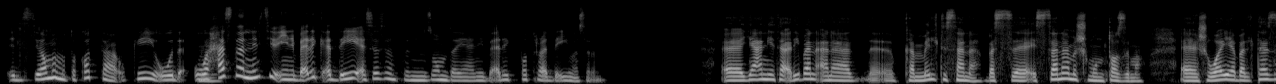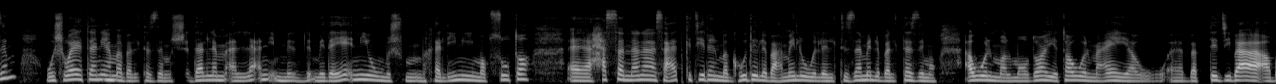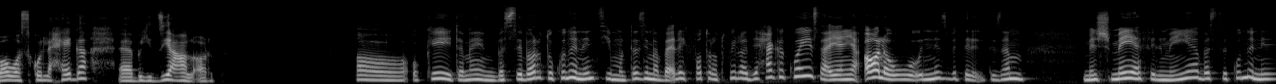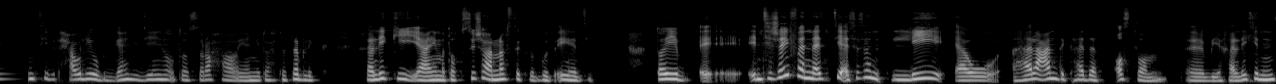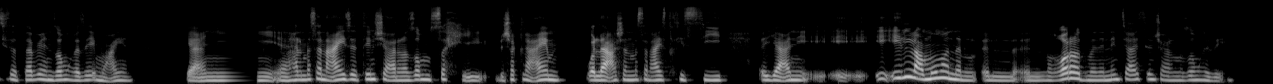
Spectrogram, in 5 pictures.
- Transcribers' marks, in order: tapping; distorted speech
- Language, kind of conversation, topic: Arabic, advice, إيه اللي بيصعّب عليك إنك تلتزم بنظام أكل صحي لفترة طويلة؟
